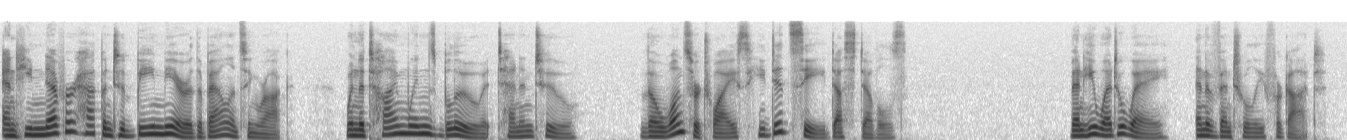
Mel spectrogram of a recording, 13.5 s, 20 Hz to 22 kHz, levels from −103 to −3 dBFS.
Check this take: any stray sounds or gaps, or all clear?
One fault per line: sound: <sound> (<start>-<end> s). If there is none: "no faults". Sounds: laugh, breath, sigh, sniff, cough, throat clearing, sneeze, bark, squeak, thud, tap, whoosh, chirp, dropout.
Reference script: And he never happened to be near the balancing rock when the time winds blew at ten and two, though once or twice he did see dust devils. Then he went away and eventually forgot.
no faults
